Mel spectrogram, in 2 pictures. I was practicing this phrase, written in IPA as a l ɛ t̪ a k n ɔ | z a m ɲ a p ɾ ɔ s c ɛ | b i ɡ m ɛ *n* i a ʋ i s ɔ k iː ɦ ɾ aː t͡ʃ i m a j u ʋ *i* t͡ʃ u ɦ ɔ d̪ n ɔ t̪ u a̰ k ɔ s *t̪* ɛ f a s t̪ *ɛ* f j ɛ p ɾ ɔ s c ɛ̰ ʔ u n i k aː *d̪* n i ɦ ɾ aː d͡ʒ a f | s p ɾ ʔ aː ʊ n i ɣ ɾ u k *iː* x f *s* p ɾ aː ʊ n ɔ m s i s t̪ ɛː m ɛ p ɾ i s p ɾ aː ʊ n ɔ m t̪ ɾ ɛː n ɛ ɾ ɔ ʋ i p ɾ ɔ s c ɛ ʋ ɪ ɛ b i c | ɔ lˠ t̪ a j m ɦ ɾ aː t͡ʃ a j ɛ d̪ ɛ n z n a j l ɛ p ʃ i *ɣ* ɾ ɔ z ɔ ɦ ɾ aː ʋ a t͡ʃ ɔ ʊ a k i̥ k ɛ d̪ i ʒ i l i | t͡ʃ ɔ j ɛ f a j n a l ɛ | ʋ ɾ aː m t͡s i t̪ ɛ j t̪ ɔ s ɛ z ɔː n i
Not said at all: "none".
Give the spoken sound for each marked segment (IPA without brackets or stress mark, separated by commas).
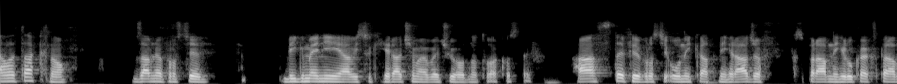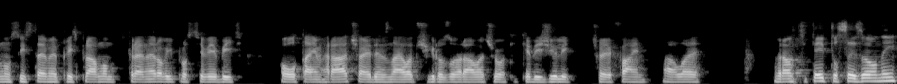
ɲ, ɛ, t̪, ɛ, t̪, aː, s, ɣ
